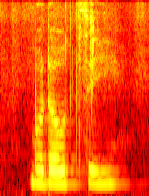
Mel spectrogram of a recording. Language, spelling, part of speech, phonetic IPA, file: Czech, budoucí, adjective, [ˈbudou̯t͡siː], Cs-budoucí.ogg
- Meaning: future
